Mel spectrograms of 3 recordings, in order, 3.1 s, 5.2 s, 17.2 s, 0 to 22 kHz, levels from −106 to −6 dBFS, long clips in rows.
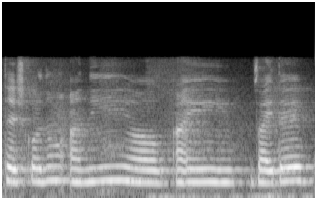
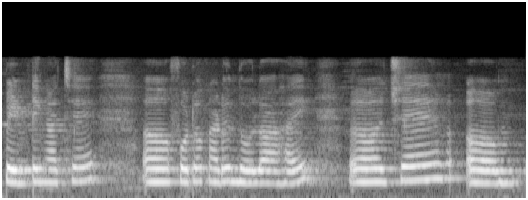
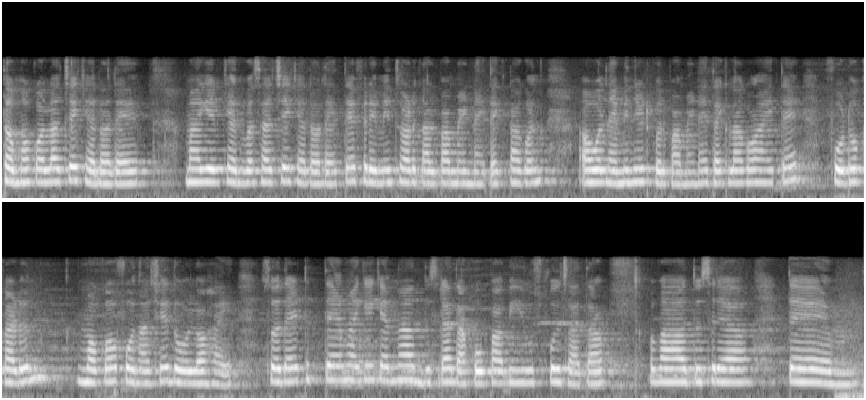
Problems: constant background noise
